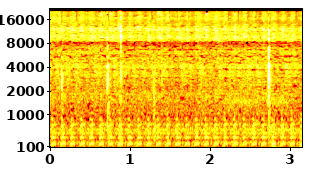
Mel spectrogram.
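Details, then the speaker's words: Sharp clicks over a pulsing road and engine drone when braking and downshifting, and also on acceleration. Something had come loose around the engine mount area, and the fasteners are to be tightened and the mount checked. "dá uma freada, uma reduzida em situação de frenagem, ó, é exatamente o estralo que escuta lá."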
